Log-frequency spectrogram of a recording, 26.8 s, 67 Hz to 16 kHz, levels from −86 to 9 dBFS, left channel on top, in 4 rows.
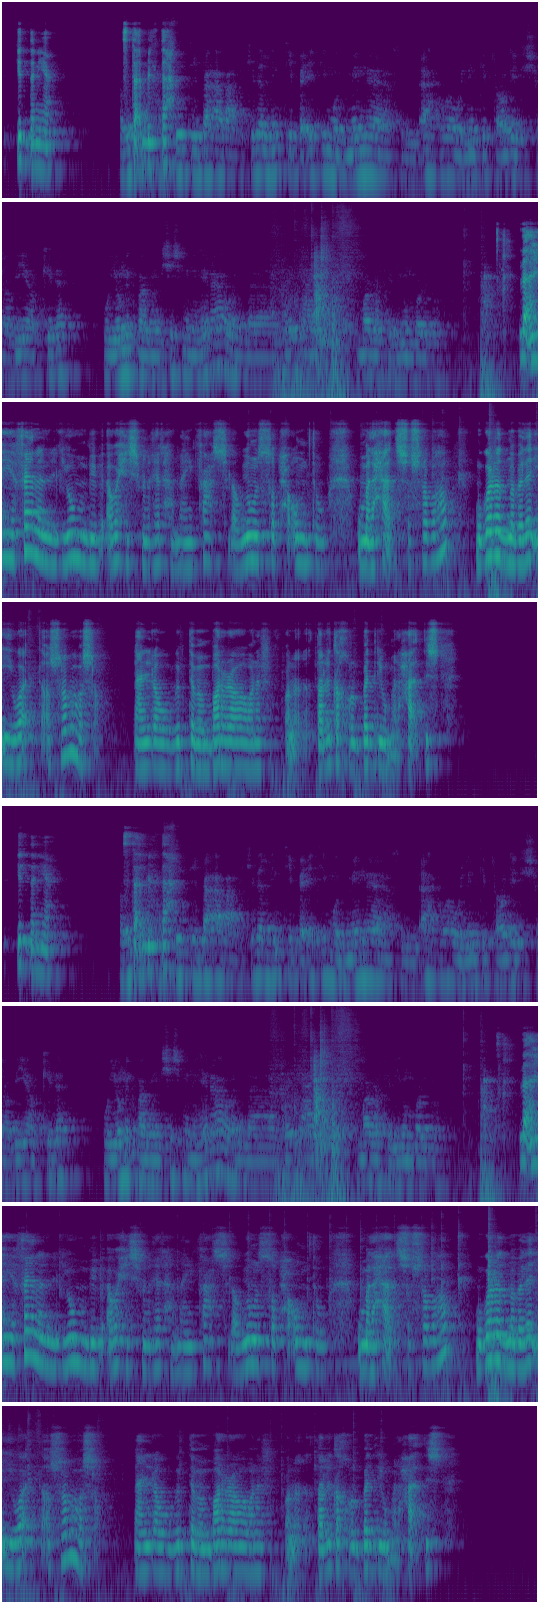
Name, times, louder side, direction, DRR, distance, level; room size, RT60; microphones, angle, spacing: voice 1, 0.2-0.6 1.6-2.2 12.9-21.3 21.7-25.8, left 5 dB, 60° left, 9 dB, 0.6 m, -37 dB
voice 2, 1.5-7.5 8.0-10.7 11.1-12.2, left 1 dB, 35° right, -1 dB, 2.0 m, -52 dB
sound 1, 10.0-25.1, right 1 dB, 60° right, 2.4 m, -56 dB
8.0 x 3.8 x 6.2 m, 0.69 s
head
